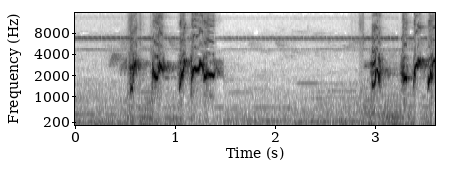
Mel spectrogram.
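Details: Contest song of a decoy red-whiskered bulbul, meant to train and excite other bulbuls: one quick phrase of bright, bubbling whistles, a pause of over a second, then another similar phrase starting.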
